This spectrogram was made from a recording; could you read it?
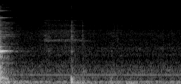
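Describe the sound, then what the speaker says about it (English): A heavy lid is set onto a Dutch oven of baked beans, a single metallic clank with a short ringing hum in a quiet kitchen, with no speech. "Mr. Dutch oven lid on here."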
